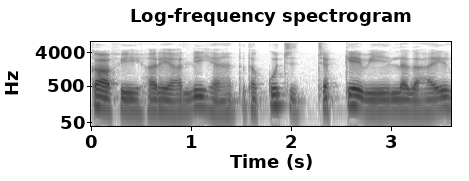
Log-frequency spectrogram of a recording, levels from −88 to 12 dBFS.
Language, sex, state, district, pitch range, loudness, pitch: Hindi, male, Chhattisgarh, Sukma, 105-125 Hz, -21 LUFS, 110 Hz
